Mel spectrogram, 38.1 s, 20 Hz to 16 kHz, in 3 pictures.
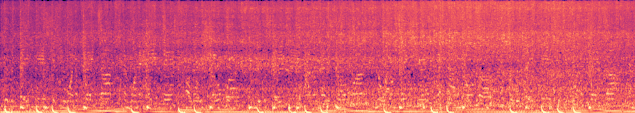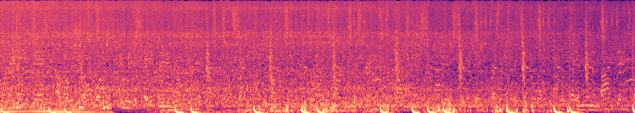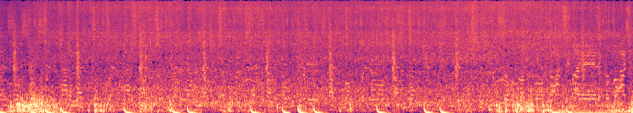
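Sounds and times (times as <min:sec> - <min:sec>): rap beat with bass line: 0:00.0 - 0:38.0
waterfall rushing over rock: 0:00.0 - 0:38.0.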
